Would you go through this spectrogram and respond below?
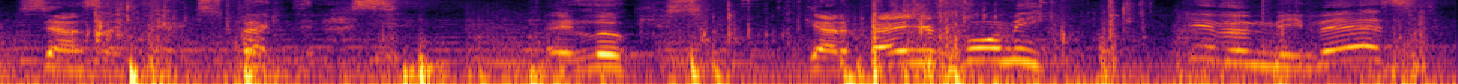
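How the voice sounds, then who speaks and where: Brash soldier, wildly varied pitch. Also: male voice, big pitch swings, normal speed, over loud music. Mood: low, steady. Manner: cheeky, rough, informal. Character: brash, wisecracking, foul-mouthed male Allied soldier. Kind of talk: video game cutscene acting.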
